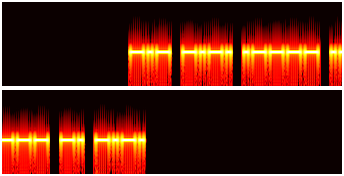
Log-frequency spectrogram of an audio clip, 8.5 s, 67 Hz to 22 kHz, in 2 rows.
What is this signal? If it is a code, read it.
Morse code, heard as a keyed tone, about 22 wpm, 700 Hz. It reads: KC1JNC
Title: USA Call Signs - 6 Characters - Repeated 2x - 22wpm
